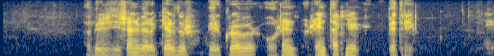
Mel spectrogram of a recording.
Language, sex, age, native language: Icelandic, male, 60-69, Icelandic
